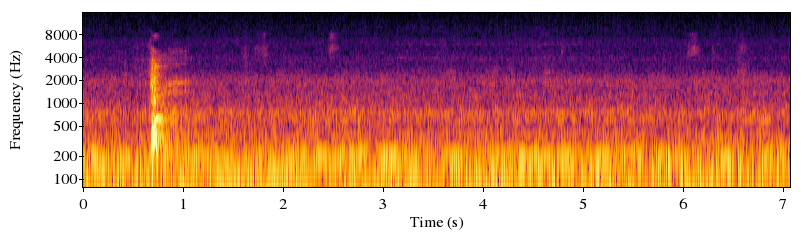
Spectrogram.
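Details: A woman's single sharp, brief hiccup against a steady low rumble of vehicle noise.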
